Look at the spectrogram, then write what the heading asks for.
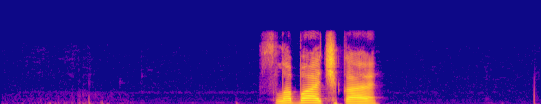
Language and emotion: Russian, angry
